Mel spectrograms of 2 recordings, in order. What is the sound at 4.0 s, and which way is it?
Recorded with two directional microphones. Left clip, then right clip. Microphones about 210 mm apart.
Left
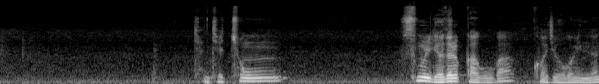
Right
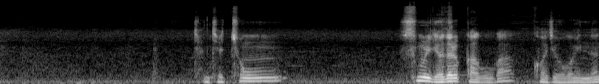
Speech, 5° left (ahead or behind).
